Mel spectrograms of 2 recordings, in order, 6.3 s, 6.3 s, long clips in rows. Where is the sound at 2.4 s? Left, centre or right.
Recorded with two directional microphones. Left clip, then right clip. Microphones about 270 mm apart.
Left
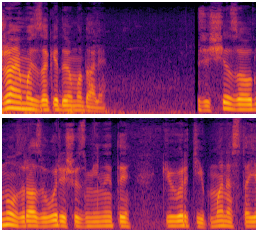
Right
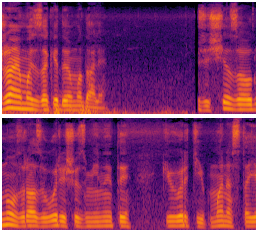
Centre.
